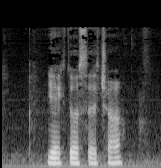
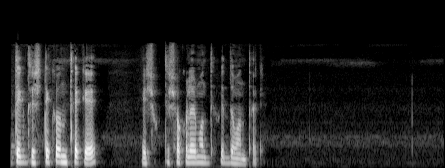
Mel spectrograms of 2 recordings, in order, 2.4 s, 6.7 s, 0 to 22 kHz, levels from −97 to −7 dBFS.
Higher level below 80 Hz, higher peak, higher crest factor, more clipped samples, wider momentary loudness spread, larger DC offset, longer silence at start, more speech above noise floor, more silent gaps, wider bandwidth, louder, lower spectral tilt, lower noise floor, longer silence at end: first, -46 dBFS vs -68 dBFS; second, -8 dBFS vs 0 dBFS; about the same, 18 dB vs 22 dB; neither; second, 6 LU vs 16 LU; neither; second, 0.05 s vs 0.25 s; second, 24 dB vs 51 dB; neither; first, 11.5 kHz vs 7.8 kHz; second, -24 LUFS vs -21 LUFS; about the same, -6 dB/octave vs -7 dB/octave; second, -46 dBFS vs -71 dBFS; second, 0.2 s vs 2.85 s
